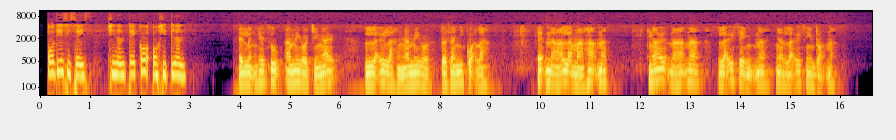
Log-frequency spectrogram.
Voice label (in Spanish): spanish mexico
